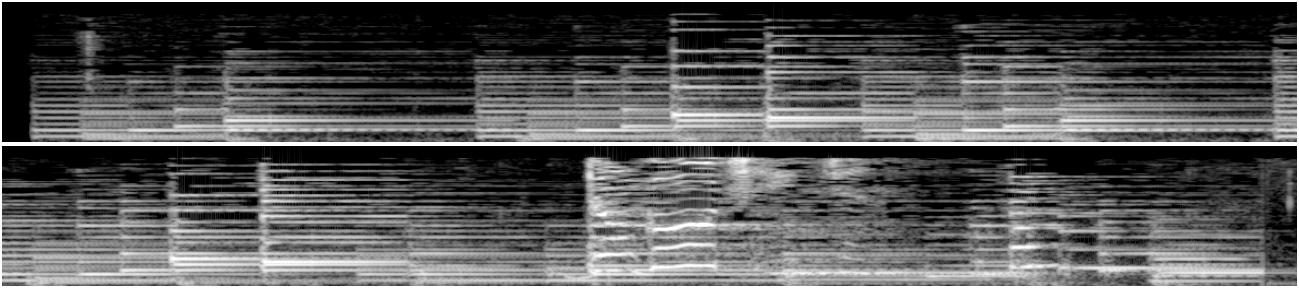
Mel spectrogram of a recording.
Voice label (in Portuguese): Amor a Primeira Vista Masculino; Telemensagens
